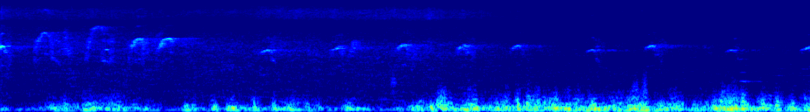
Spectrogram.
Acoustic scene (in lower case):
residential area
